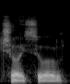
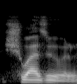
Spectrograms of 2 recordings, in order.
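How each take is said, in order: First: It is said with an English-style spelling pronunciation. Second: It is said with a French pronunciation. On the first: The speaker calls it wrong. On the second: The speaker calls it right. "So it's"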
